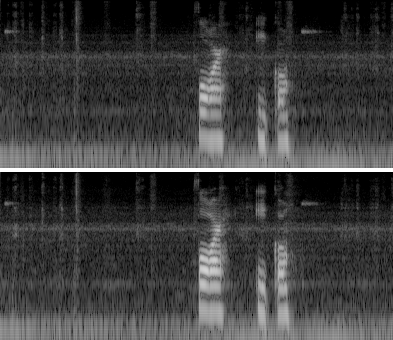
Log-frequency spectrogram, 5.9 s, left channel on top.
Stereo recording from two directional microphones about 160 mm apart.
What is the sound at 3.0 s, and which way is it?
Speech, 90° right.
